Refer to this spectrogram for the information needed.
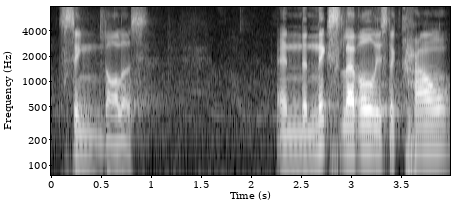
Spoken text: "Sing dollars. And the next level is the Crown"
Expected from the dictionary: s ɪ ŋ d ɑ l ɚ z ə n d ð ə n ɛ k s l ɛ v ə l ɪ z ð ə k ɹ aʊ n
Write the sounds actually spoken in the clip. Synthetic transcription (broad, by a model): s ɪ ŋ d ɑ l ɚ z ə n d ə n ɛ k s l ɛ v ə l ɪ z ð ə k ɹ aʊ n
